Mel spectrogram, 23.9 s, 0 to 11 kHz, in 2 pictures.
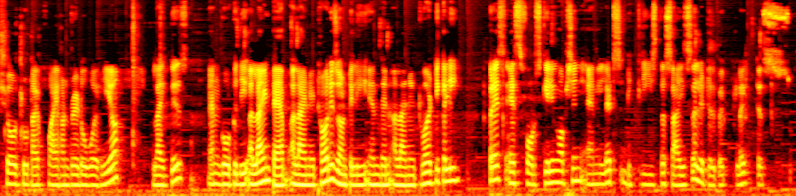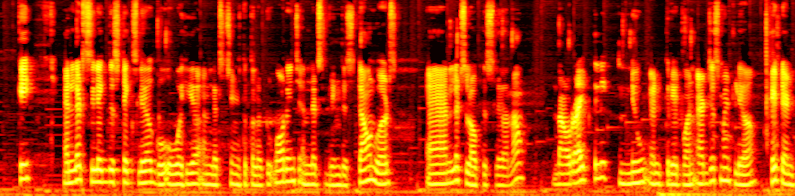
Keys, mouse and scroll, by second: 0.0 click, 1.8 Return, 3.5 click, 7.5 s, 8.2-10.4 drag, 11.8 u, 13.0-17.3 drag, 20.3 right click, 21.2 click, 23.4 Return.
